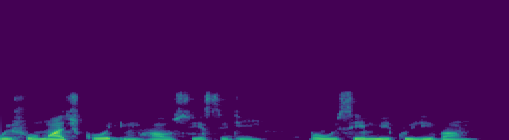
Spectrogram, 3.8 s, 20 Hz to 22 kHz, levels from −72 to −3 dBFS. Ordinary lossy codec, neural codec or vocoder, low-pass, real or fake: none; codec, 16 kHz, 16 kbps, FunCodec, trained on Chinese and English, 50 frames a second; none; fake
